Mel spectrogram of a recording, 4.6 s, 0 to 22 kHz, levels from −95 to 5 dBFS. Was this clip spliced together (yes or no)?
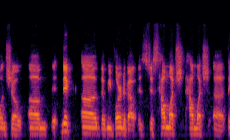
yes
